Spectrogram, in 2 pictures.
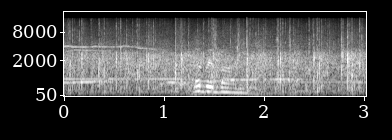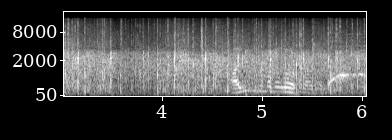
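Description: An audience claps steadily at a live show in downtown Los Angeles. Someone speaks over the ongoing applause.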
